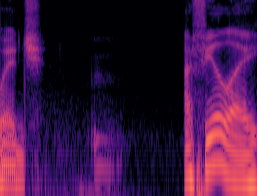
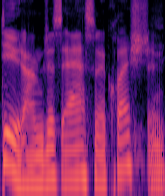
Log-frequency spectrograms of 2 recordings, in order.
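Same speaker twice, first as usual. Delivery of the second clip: ordinary talk, nothing marked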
